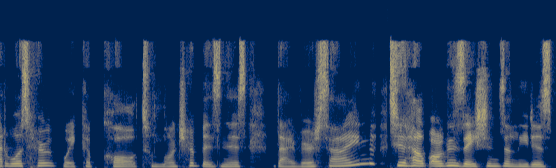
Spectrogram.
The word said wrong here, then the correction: DiverseIn: So first of all, DiverseSign, is that the right way to pronounce it? – We call it DiverseIn. It's a little bit short version of a little bit diversity and inclusion. Mm-hmm. So that is where it's coming from, DiverseIn.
